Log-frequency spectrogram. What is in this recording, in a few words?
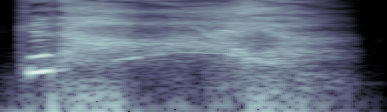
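female spoken, R&B Dance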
